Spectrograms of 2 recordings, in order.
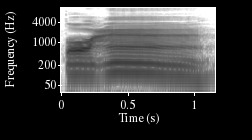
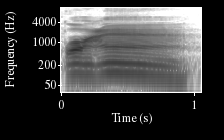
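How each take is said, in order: Both takes have the same delivery.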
